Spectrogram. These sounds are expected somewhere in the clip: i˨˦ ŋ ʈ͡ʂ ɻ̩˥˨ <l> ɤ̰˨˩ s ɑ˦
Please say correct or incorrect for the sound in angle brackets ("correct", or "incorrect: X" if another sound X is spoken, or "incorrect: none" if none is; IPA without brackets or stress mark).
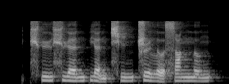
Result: correct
